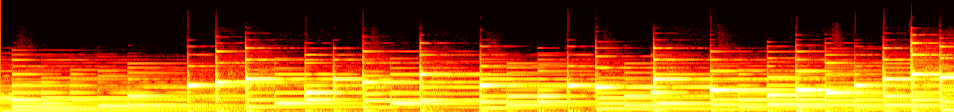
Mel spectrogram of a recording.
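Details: Soft electric piano music plays a slow, gentle melody with no animal sounds.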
